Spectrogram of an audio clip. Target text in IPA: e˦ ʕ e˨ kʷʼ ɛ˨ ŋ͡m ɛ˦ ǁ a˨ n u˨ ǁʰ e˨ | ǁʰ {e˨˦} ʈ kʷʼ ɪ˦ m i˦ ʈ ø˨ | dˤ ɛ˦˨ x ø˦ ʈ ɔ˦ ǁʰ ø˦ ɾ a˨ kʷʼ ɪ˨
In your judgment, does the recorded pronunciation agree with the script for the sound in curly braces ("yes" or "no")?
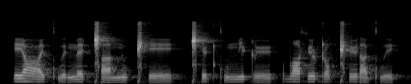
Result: yes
